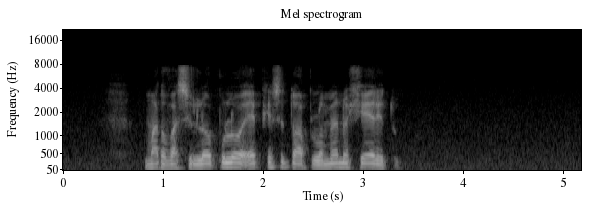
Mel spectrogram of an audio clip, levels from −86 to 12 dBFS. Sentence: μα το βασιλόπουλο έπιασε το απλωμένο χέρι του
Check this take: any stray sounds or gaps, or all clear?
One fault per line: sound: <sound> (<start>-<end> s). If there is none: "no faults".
no faults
